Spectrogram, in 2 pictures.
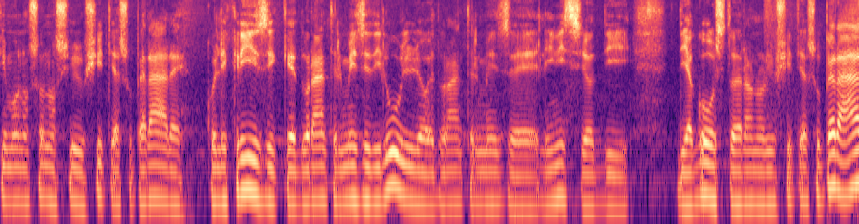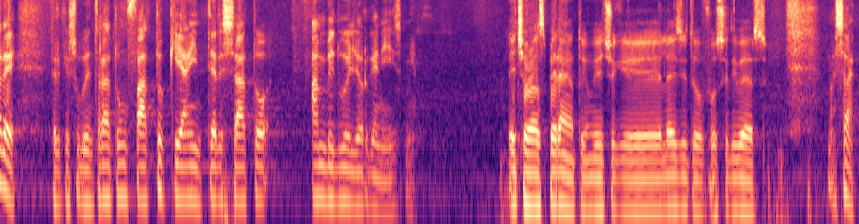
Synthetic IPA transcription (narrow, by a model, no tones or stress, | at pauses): imononsoːnosriuʃːiːt̪iasːupeɾaːɾe | kwelːekɾiːzik̟ed̪uɾant̪eilmeːzed̪iluʎːoed̪ːuɾant̪eilmɛːzelinit̪sːjod̪i | d̪iaɡost̪oɛːɾanoriuʃːiːt̪iasːupeɾaːɾeperk̟esːubent̪ɾaːt̪ouɱfat̪ːok̟eaint̪eɾesːaːt̪o | ambed̪uːeʎiorɡanḭzmḭ | lɛjt͡ʃavɛvaspeɾaːt̪oiɱveːt͡ʃekelɛːzit̪ofosːed̪ivɛrso̥masa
